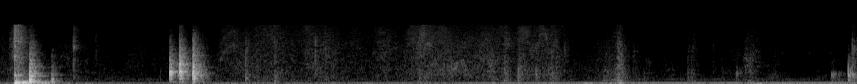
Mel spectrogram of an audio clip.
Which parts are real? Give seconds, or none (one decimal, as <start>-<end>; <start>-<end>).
0.0-6.9; 7.8-8.6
